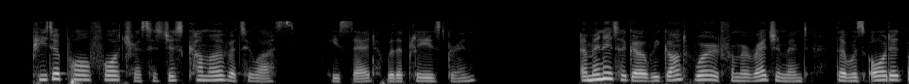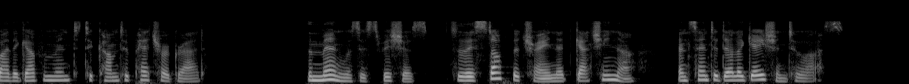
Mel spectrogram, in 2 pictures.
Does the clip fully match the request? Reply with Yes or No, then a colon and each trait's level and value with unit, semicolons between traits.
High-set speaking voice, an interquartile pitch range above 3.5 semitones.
No: medium, 180 Hz; average, 4.8 semitones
